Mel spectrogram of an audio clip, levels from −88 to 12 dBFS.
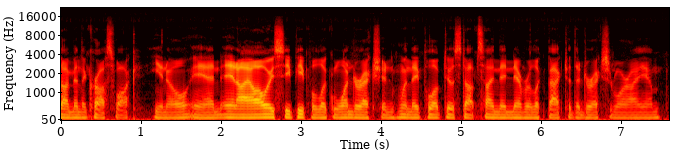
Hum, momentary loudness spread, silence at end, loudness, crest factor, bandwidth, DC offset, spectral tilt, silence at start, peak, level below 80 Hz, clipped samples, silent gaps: none; 13 LU; 0 s; -27 LUFS; 22 dB; over 20 kHz; under 0.1%; -5 dB/octave; 0 s; -6 dBFS; -56 dBFS; under 0.1%; none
